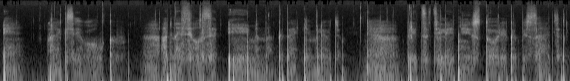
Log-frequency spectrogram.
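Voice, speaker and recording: A woman whispering as a teasing female demon who reads a bedtime story, slow and intimate, close to the microphone. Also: lightly acted. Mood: hushed. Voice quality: soft unvoiced whisper throughout. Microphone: close sensitive ASMR microphone.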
